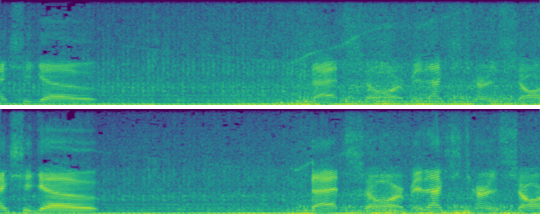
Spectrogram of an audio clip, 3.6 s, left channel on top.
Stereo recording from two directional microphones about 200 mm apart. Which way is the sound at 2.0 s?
25° right (ahead or behind).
